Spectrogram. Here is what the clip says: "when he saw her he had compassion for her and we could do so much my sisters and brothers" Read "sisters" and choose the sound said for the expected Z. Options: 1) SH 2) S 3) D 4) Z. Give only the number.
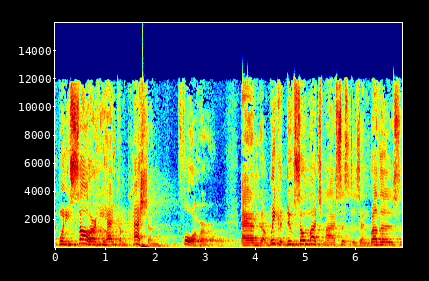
4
